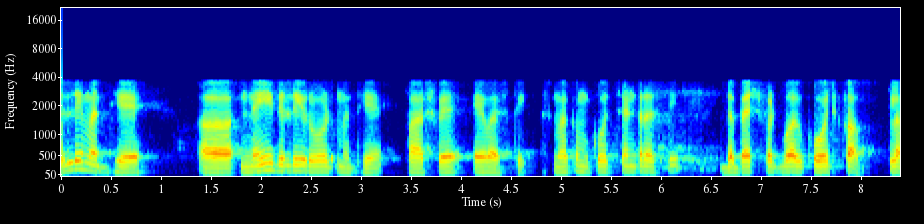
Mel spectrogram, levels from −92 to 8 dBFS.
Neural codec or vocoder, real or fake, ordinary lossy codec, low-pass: none; real; none; 3.6 kHz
